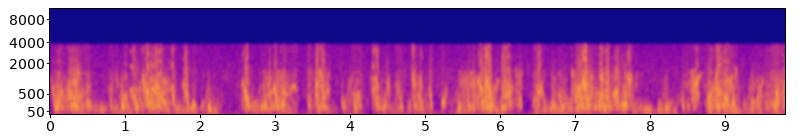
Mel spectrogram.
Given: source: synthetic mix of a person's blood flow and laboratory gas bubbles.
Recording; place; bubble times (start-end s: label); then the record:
Doppler ultrasound of blood flow; precordium
0.00-0.57 s: bubbles
0.78-1.70 s: bubbles
1.75-1.97 s: bubbles
2.52-2.70 s: bubbles
2.78-3.31 s: bubbles
3.42-3.74 s: bubbles
3.87-3.96 s: bubbles
4.01-4.17 s: bubbles
4.25-4.55 s: bubbles
4.58-4.73 s: bubbles
4.81-5.12 s: bubbles
5.20-5.31 s: bubbles
5.42-6.31 s: bubbles
6.41-6.61 s: bubbles
6.66-7.85 s: bubbles
8.41-9.21 s: bubbles
9.34-9.81 s: bubbles
From the record:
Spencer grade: 4 (maximum detectable bubble signal sounding continuously throughout systole and diastole of every cardiac period, and overriding the amplitude of the normal cardiac signals); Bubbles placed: anywhere in the cardiac cycle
